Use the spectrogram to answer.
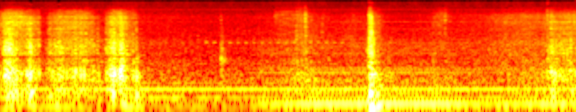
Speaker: I hope you heard the crack the cracking which is a plop I believe of the speaker and uh you hear here this noise coming from a dirty uh volume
